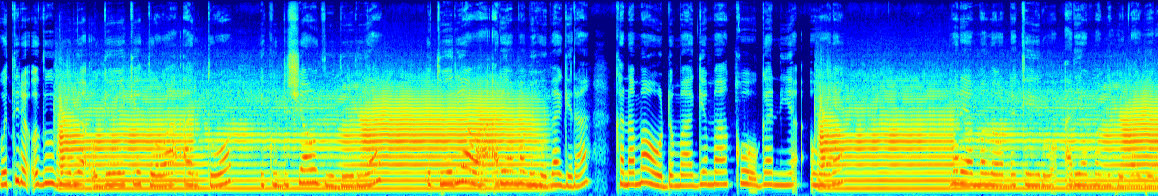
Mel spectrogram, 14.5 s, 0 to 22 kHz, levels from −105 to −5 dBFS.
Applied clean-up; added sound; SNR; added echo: none; Trumpet; 0 dB; none.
